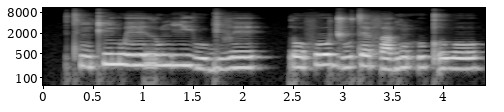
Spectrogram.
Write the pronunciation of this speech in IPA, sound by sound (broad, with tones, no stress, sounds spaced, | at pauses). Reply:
tʰ ĩ˨ kʰ ĩ˦ n w eː˦ r u˦ ŋ iː˦ j uː˨ ɡ i˨ v e˦ | ɾ o˨ f oː˦ d͡ʒ u˨˦ t ɛ˦ f a˨ ɡ ũ˦˨ h u˦ kʼ ʊ˦ β o˦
